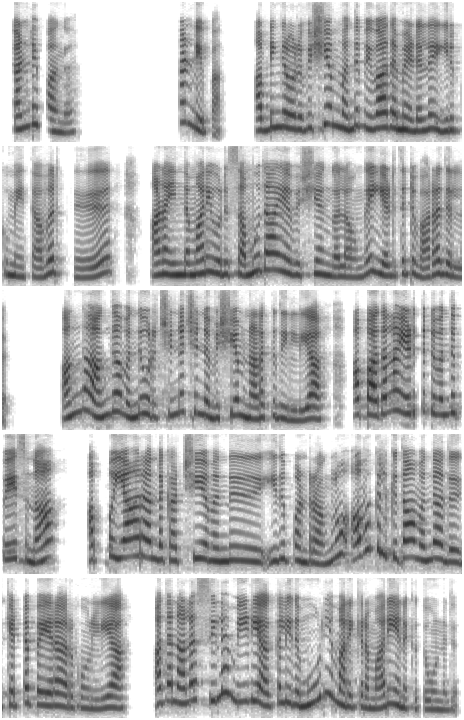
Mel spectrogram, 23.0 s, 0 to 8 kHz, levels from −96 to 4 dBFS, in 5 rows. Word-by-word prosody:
கண்டிப்பாங்க, 285 - -2 1.2
கண்டிப்பா. 295 - 0 0.4
அப்டிங்கற 315 +5 0
ஒரு 275 - -1
விஷயம் 365 +4 0
வந்து 285 +5 -1
விவாத 315 +2 +3
மேடையில 260 +2 +1
இருக்குமே 245 -3 -4
தவிர்த்து, 270 -2 -5 0.7
ஆனா 255 +2 +4
இந்த 250 0 +2
மாரி 285 +3 +3
ஒரு 260 -1 -3
சமுதாய 335 +8 +1 0.2
விஷயங்களை 240 -4 -3
அவங்க 205 +9 -4 0.2
எடுத்துட்டு 270 +4 -4
வரதில்ல. 245 -3 -1 0.7
அங்க 380 +8 -3
அங்க 330 +8 -2
வந்து 285 +5 0
ஒரு 285 - -3
சின்ன 340 +4 -2
சின்ன 350 -4 -1
விஷயம் 320 +3 0
நடக்குது 275 +1 -1
இல்லியா, 235 +4 +3 0.4
அப்ப 335 - -5
அதெல்லாம் 365 +3 +5
எடுத்துட்டு 405 -1 0
வந்து 375 +3 -2
பேசுனா, 290 -4 +2 0.5
அப்போ 355 +5 -9
யார் 390 +1 +4
அந்த 320 - -1
கட்சியை 320 +3 0
வந்து 280 +2 0 0.4
இது 320 - -3
பண்றாங்களோ, 255 - -2 0.2
அவங்களுக்கு 485 -4 -1
தான் 365 -2 +3
வந்து 325 +3 -1
அது 265 -1 -2 0.2
கெட்ட 285 +3 +1
பெயரா 270 -2 +4
இருக்கும் 230 -2 -9
இல்லியா. 230 +2 +2 0.4
அதனால, 350 0 +1 0.2
சில 405 +6 0 0.2
மீடியாக்கள் 340 -3 +2
இதை 285 - -2
மூடி 430 +9 -4
மறைக்கிற 245 -4 -1
மாரி 260 +7 +2
எனக்கு 215 -2 -7
தோணுது. 185 -1 -10
285 Hz, 150 wpm, -22 LUFS, 250-345 Hz, 1.2 s, அதெல்லாம்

